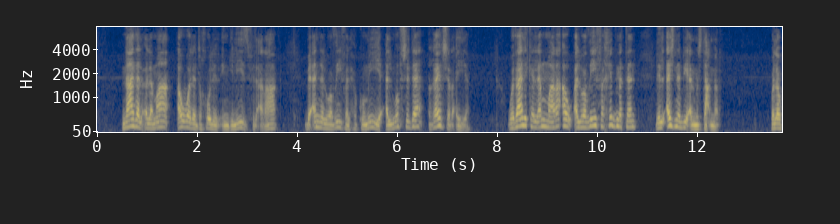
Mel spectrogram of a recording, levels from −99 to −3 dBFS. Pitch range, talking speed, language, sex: 125-180 Hz, 90 wpm, Arabic, male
